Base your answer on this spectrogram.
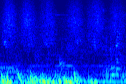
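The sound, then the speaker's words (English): Hands rub briskly together in several quick strokes, a soft swishing friction over a low rumble. “That's him rubbing his hands”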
